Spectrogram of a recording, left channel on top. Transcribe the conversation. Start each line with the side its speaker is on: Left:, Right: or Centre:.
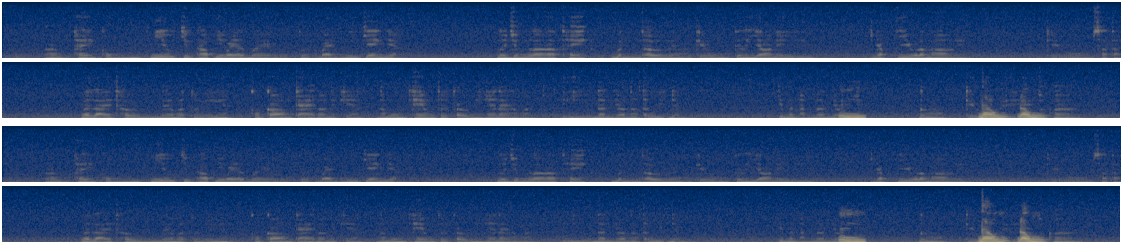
Left: Ờ, thấy cũng nhiều trường hợp như vậy lắm mà tôi các bạn cũng y chang vậy nói chung là thấy bình thường á kiểu cái lý do này gặp nhiều lắm rồi kiểu sao ta với lại thường nếu mà tôi nghĩ nha, có con cái rồi này kia nó muốn theo tư tưởng như thế nào á thì nên do nó tự quyết định chứ mình không nên nhồi
Right: Ừ,
Left: nhét đúng không kiểu
Right: đúng
Left: như vậy
Right: đúng
Left: thì tốt hơn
